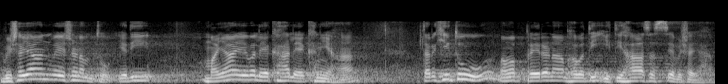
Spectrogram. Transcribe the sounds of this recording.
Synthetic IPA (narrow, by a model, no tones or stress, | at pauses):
ʋiʂɐjaːnʋeːʂɐɳɐmt̪ṵjɐd̪i | mɐjaːeːʋɐleːkʰɐɦɐleːkʰɐnijɐ̰ɦɐ̰ | t̪ɐɾɦit̪uːmɐmɐpɾeːɾɐɳaːbʱɐʋɐt̪iʔit̪iɦaːsɐsjɐʋiʂɐ̰jɐ̰ɦɐ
